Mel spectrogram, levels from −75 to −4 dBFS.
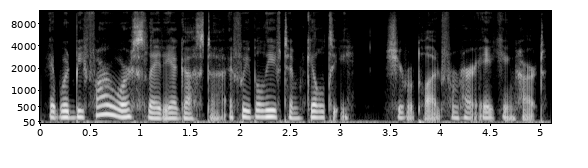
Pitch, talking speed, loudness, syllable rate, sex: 185 Hz, 210 wpm, -18 LUFS, 5.8 syllables/s, female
